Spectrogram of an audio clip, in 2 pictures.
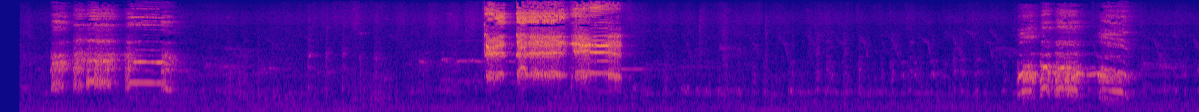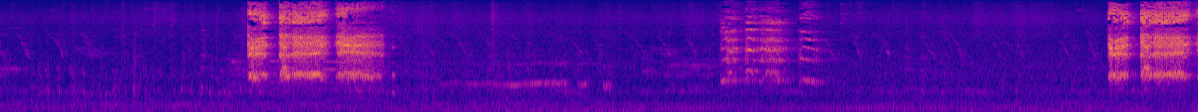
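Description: Rooster crowing again and again, six loud crows about five to six seconds apart, each lasting a second and a half to two seconds, with faint clucking between them.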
